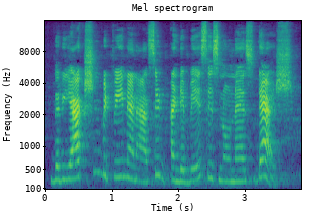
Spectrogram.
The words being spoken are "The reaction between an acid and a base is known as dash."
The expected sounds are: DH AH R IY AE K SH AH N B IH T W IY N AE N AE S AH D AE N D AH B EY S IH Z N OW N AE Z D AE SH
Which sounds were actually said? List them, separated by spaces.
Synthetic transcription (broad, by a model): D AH R IY AE K SH AH N B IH T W IY N AE N AE S AH D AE N D AH B EY S IH Z N OW N AE Z D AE SH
